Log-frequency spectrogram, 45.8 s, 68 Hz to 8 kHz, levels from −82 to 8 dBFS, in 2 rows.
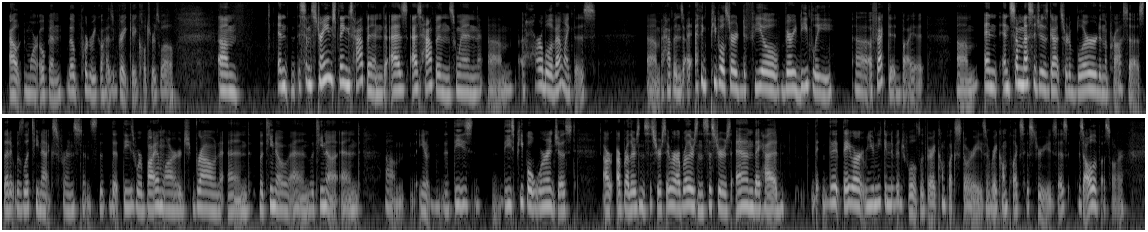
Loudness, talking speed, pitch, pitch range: -31 LUFS, 150 wpm, 185 Hz, 165-205 Hz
